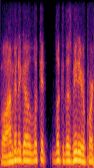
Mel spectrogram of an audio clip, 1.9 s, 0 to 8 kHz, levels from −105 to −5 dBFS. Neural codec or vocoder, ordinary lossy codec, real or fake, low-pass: codec, 16 kHz, 0.4 kbps, LongCat-Audio-Codec; Opus, 16 kbps; fake; 7.2 kHz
